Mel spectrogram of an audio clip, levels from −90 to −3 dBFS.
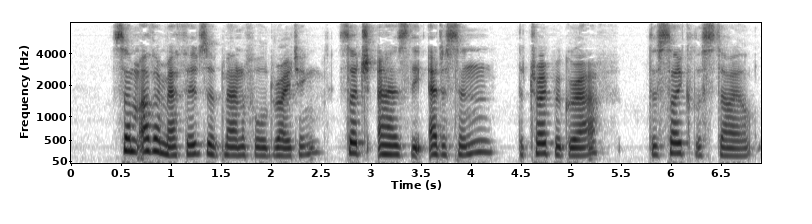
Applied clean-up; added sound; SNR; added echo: none; none; none; none.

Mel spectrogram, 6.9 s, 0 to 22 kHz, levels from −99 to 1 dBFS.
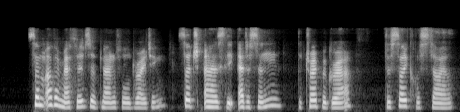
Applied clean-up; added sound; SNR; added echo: neural mask model DeepFilterNet 3.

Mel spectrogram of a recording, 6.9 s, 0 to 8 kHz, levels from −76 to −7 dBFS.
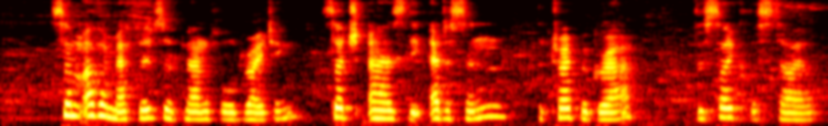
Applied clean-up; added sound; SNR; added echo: classical method log-MMSE.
